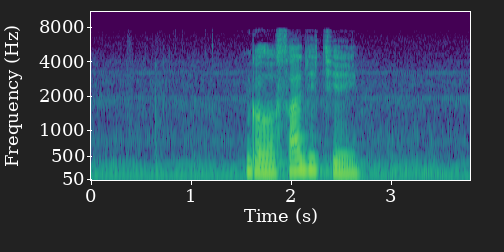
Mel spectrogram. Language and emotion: Russian, neutral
